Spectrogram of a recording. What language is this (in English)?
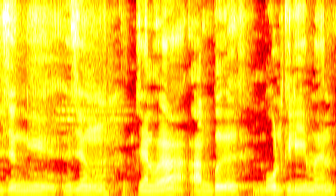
Bodo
